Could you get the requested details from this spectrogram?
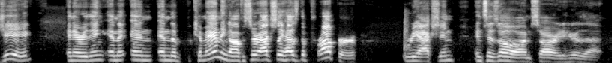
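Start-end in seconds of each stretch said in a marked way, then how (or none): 6.7-8.0 play-acted grave, very solemn, low tone. Retelling how the commanding officer answered Hoffer, retelling a solemn reply. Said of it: "Says it very solemnly, just like that".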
